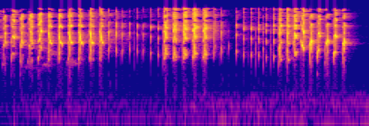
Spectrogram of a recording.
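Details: Fighter lovebird in energetic 'ngekek' chatter at a rival: three bursts of rapid, harsh, high chips, each about a second long, separated by brief gaps, shrill and rattling throughout.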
